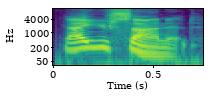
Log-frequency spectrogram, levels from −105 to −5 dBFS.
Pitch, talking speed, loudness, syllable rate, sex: 160 Hz, 320 wpm, -16 LUFS, 6.4 syllables/s, male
